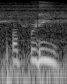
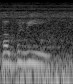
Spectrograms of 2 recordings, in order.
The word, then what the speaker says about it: पपड़ी: आई इट्स आर आई बट in Hindi we pronounce it पपड़ी पपड़ पपरी नॉट पपरी पपड़ी पपड़ पपड़ी just say चिड़िया चिड़िया चिड़िया चिड़िया don't you know the difference between ड एंड र ड ड नाउ यू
